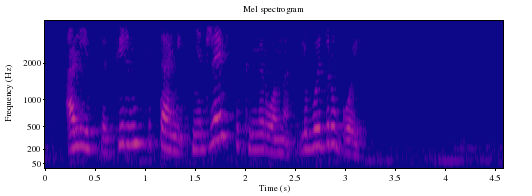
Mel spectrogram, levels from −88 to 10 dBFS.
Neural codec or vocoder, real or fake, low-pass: none; real; 3.6 kHz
